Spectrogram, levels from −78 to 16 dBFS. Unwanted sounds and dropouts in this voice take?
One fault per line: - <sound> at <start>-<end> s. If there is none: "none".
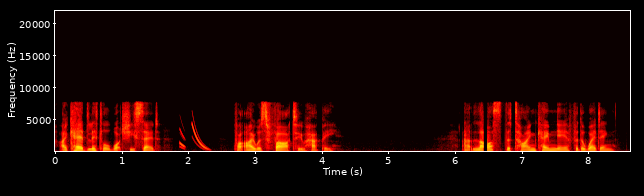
- chirp at 1.9-2.4 s
- dropout at 6.4-6.5 s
